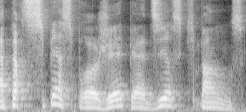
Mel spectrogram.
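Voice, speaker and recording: This man talks at a fairly slow pace with lively intonation and a medium pitch. The recording is very clean, with a silent background. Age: 60s. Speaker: teacher and parent. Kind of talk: political testimony. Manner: halting.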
